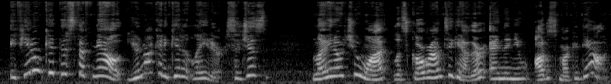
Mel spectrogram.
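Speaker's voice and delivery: lightly voiced eager clerk, pitched well up; high voiced store clerk. Clerk insisting on marking down yarn, high voiced. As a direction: mimic the insistent shop lady, high and bright.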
